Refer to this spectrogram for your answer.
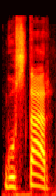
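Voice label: "gustar", Spanish, female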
